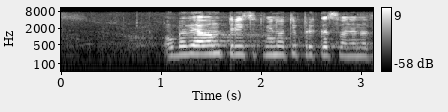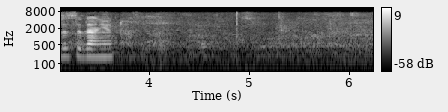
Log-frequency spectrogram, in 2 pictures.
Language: Bulgarian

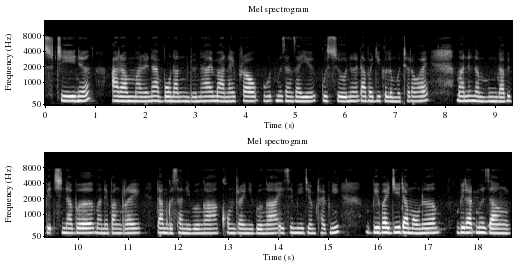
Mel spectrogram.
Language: Bodo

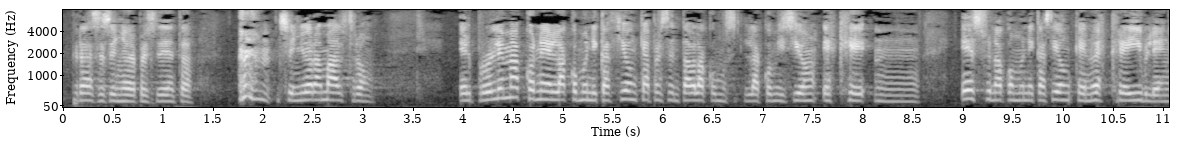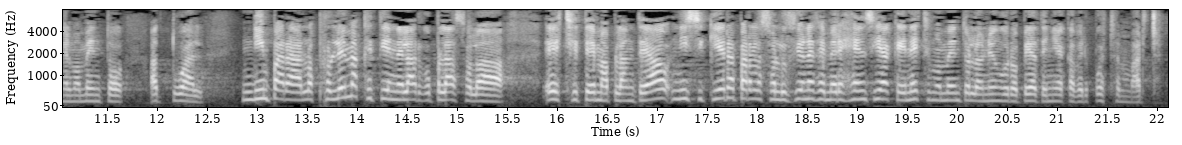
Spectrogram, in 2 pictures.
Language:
Spanish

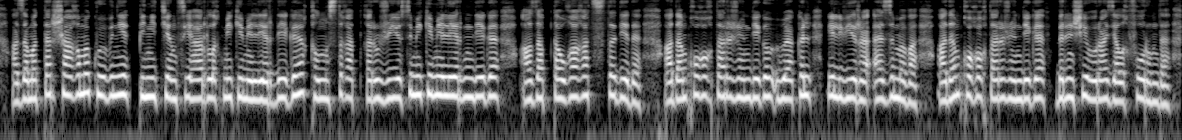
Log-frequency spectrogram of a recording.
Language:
Kazakh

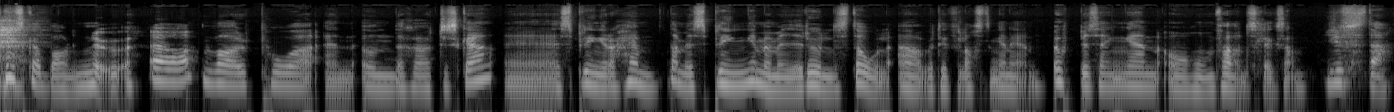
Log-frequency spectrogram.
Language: Swedish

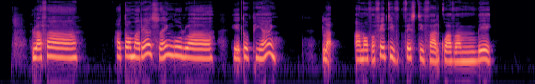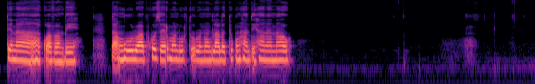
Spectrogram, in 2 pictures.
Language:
Bara Malagasy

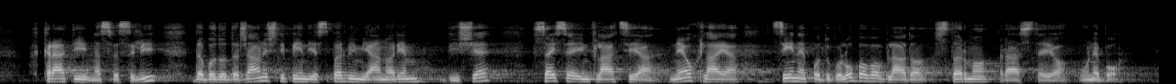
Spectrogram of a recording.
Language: Slovenian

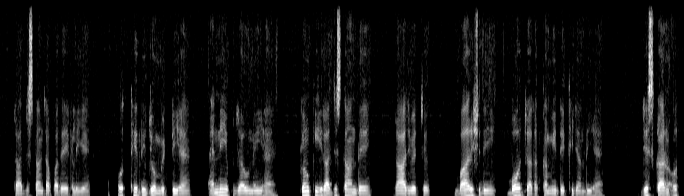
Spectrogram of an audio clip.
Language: Punjabi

